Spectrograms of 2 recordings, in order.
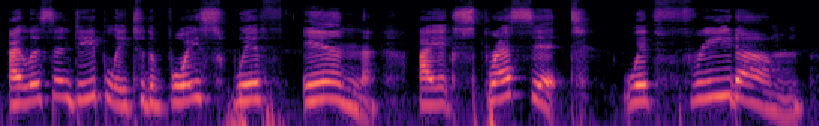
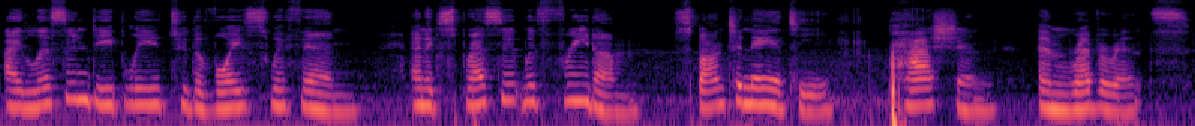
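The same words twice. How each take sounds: First: Overdone affirmation. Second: Calm affirmation. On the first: Showing viewers the wrong way to say an affirmation, slow and overdone. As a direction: stretch every word out like a grand pronouncement. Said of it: "And I don't say it like that". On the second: Showing viewers how she really says her affirmation, calmly. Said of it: "I just say it calmly". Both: Shown as a demonstration.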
